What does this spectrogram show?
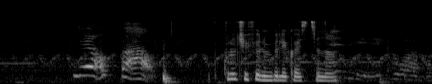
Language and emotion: Russian, neutral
